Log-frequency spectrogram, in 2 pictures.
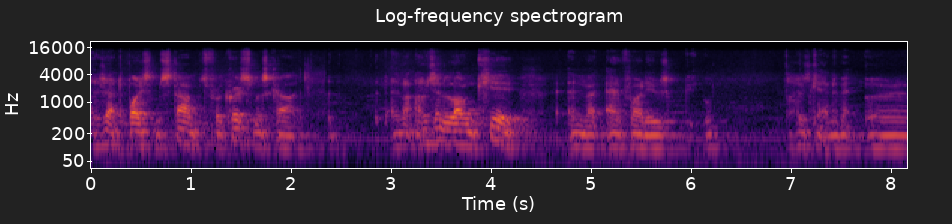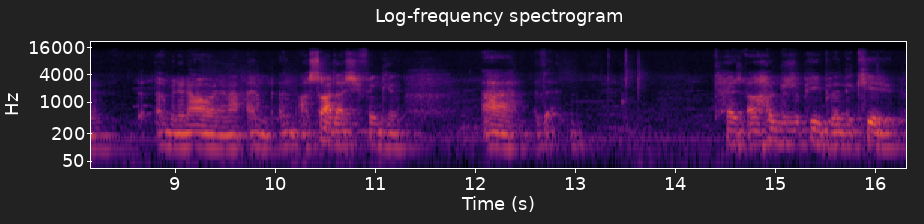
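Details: Young person who stammers; stuttering.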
